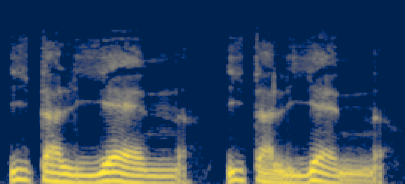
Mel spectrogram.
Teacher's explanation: when you get this E followed by a double consonant like here, then you will have to open it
